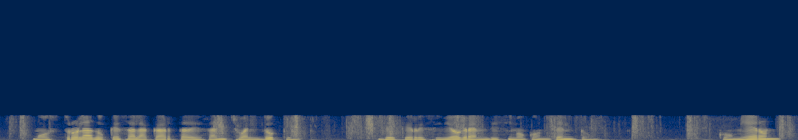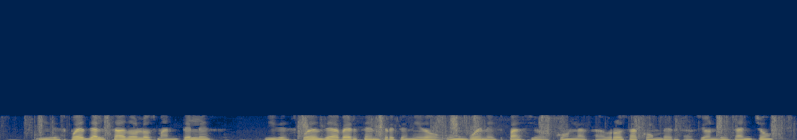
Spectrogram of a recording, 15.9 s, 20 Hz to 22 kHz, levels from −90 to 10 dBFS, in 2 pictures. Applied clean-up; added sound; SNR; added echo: none; Scissors + Breathing; 17 dB; none.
